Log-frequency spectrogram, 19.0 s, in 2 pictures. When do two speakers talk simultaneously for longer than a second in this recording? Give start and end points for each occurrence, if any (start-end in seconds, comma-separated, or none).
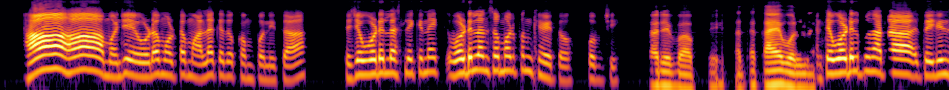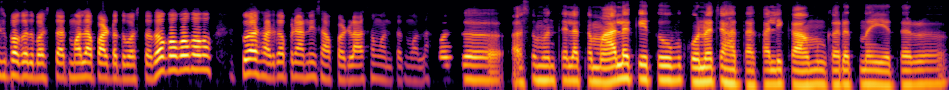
none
